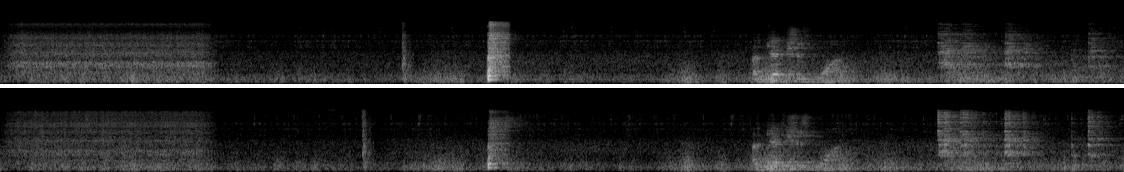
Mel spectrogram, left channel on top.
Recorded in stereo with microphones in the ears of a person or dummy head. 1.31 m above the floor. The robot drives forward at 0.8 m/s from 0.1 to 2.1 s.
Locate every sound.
4.9 s a snare drum: 80° left, 0.5 m
7.5 s a man speaking: 10° right (ahead or behind), 4.5 m
8.9 s dishes clattering: 75° right (ahead or behind), 9.5 m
